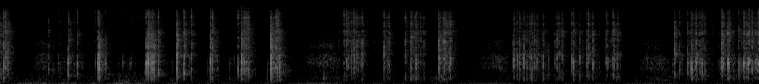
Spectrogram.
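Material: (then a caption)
Plastic. Thin plastic sheet protectors holding newspaper clippings in an old binder, stuck flat together from moisture, are peeled up by fingertips and then pressed and rubbed with the palm and fingers. The result is a dense run of bright, dry crackling and crinkling bursts with almost no low end. The bursts come in quick uneven clusters with short quiet gaps between them.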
